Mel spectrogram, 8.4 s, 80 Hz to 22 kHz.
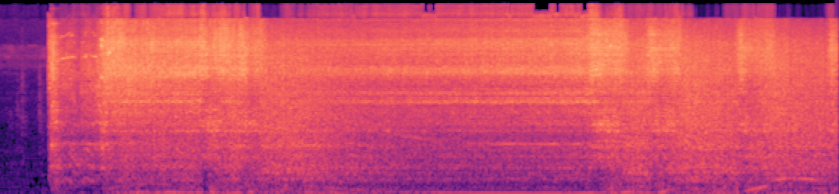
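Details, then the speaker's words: Big-block Chevy V8 after carburetor cleaning, throttle linkage disconnected, air cleaner on: starts quickly and settles into a steady, even run with no stumbling or popping; sounds much better than before. "Notice the air's on. It sounds a lot better. I think we fixed it."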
